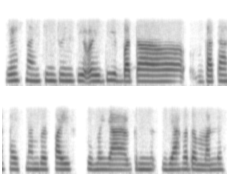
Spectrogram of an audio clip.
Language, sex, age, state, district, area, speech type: Manipuri, female, 18-30, Manipur, Senapati, rural, conversation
